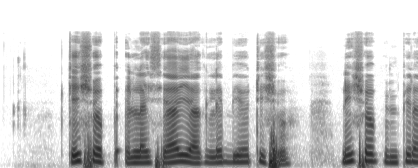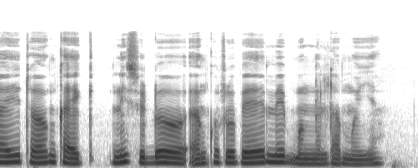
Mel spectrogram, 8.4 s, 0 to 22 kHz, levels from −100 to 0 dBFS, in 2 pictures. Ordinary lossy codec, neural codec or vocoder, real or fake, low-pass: none; none; real; 9.9 kHz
